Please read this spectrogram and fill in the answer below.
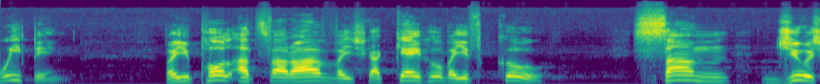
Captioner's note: speaking hebrew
